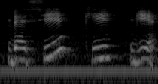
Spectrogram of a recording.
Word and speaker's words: бәсекеге: Бә, бәсе, бәсеке, бәсекеге. И для того, чтобы прочитать перевернутую букву Е в слове бәсекеге, в первом слоге, если кто вдруг не заметил, то за основу нужно взять букву Я обыкновенную. Бәсекеге. Бәсекеге.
